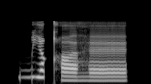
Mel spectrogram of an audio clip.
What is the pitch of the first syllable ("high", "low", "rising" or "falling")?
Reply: high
